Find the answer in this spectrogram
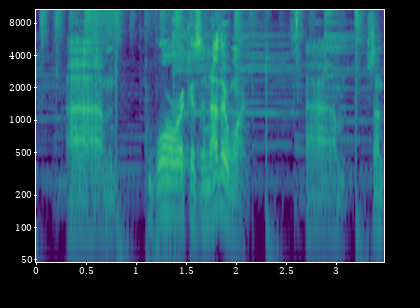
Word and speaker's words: Warwick: learn that it's um Warwick is another one um some people say walk or they don't even they take out the r entirely they say Warwick when socket is another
